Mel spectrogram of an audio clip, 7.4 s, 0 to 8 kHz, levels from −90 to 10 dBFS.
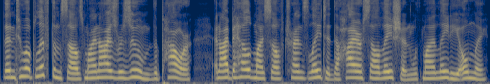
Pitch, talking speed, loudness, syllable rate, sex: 220 Hz, 170 wpm, -18 LUFS, 5.2 syllables/s, female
